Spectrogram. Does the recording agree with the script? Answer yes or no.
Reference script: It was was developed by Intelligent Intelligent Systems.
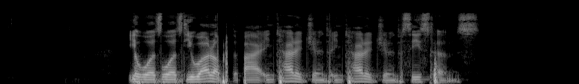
yes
